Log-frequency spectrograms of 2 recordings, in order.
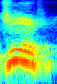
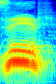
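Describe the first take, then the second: First: The word begins with a j sound. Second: The word begins with a z sound. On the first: The speaker calls it wrong. "জিম দিয়ে উচ্চারণ করলে হবে" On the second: The speaker calls it right. "এই জাটা দিয়ে উচ্চারণ করব"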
